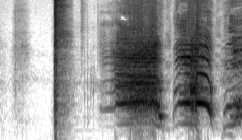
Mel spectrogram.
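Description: A single sharp gunshot crack rings out once, short and loud, then brief silence before drawn-out, wavering vocal cries follow in several loud bursts.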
